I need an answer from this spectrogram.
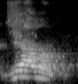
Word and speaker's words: Jarrow: again pronounce it okay it's pronounced like AR with a J jro jro all right all right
